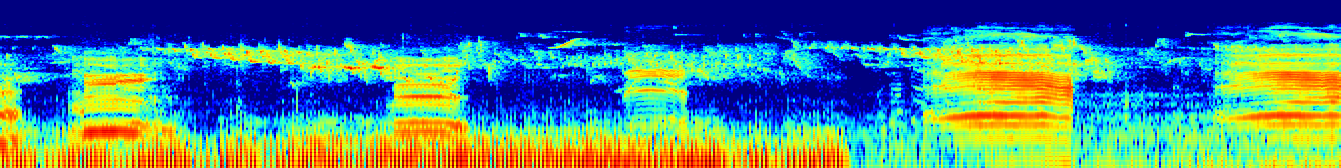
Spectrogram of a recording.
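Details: Tame cattle herd with calves running home to the farm pen in the rainy season; rising-falling, fairly high-pitched moos in short bursts, with a steady low rumble in the first half and faint bird chirps above.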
